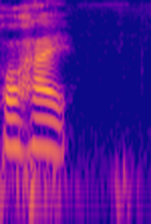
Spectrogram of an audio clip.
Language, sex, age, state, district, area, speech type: Assamese, female, 18-30, Assam, Dhemaji, rural, read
